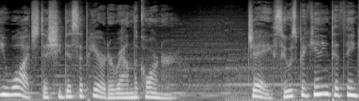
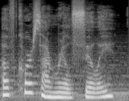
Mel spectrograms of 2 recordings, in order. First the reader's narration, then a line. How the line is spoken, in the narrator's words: The little girl giggled and said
